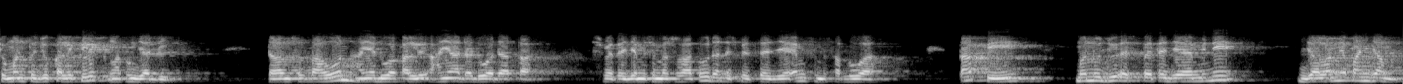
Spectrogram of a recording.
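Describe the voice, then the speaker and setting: With audible room echo, a man talks at a moderate pace in a fairly high pitch, his intonation fairly even and his pauses long and frequent. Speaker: software trainer. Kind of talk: tutorial.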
